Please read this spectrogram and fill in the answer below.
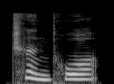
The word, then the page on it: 衬托: chèn tuō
